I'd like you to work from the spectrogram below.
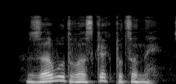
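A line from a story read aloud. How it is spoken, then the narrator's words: Plain. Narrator (Russian): спросил я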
